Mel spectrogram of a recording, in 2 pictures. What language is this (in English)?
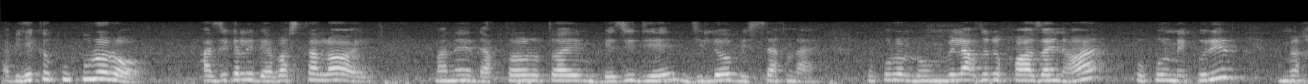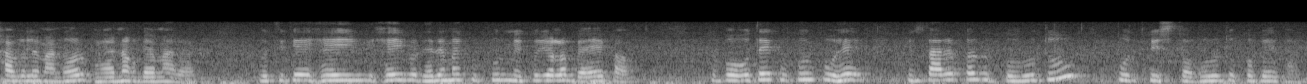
Assamese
